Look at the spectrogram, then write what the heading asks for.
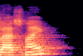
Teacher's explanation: And the T in night is a stop T.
